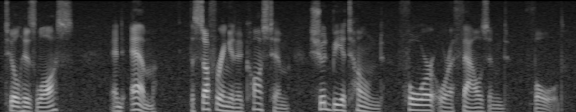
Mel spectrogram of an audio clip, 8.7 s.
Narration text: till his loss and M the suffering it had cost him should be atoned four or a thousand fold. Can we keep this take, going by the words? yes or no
yes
